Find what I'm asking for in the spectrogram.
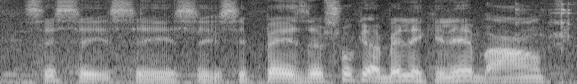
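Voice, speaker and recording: Noticeable background noise and audible room echo around a man talking. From Quebec. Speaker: travel agency owner. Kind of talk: casual interview. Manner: halting, many repetitions and false starts.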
